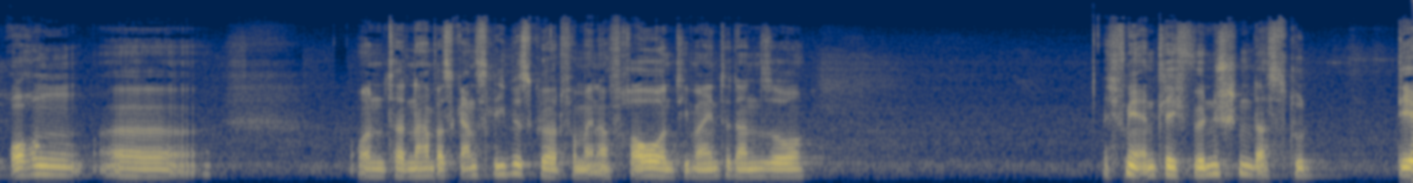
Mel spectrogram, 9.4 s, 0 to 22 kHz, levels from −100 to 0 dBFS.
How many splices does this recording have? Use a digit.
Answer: 2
